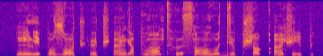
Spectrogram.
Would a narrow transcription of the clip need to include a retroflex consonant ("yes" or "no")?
no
